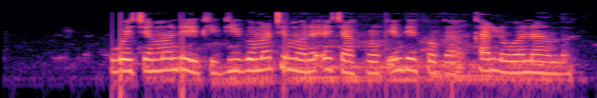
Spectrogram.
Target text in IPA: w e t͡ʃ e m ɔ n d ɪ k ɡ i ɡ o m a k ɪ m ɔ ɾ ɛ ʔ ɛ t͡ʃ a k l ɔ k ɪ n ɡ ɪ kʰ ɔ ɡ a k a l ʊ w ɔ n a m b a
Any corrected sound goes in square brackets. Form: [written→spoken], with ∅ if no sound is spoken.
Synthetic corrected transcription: w e t͡ʃ e m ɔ n d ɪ k ɡ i ɡ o m a [k→t] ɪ m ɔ ɾ ɛ ʔ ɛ t͡ʃ a k [l→ɾ] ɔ k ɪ n [ɡ→d] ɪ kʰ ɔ ɡ a k a l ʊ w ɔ n a m b a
